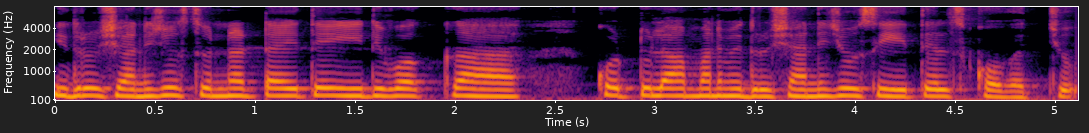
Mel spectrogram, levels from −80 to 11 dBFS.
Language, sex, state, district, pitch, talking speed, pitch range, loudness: Telugu, female, Andhra Pradesh, Krishna, 225 Hz, 115 wpm, 215-230 Hz, -12 LUFS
